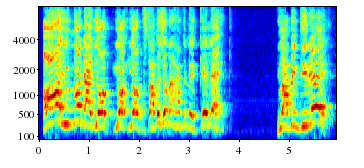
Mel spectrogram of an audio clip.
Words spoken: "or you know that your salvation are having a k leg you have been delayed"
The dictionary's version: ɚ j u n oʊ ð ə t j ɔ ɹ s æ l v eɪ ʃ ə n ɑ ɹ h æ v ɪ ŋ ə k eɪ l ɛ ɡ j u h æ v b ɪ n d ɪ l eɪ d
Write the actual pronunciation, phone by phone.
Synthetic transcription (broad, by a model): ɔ j u n oʊ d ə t j ɔ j s æ l v eɪ ʃ ə n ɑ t h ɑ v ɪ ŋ ə k eɪ l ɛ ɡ j u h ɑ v b ɪ n d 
